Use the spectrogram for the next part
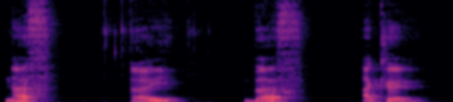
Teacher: Donc c'est un E bien ouvert, E, proche finalement du A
